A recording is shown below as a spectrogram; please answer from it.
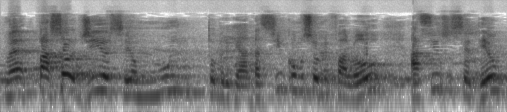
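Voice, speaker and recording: Man preaching in an echoey hall. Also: high voice. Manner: conversational preaching, frequent tag questions, acted-out prayers. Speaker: pastor. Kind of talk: sermon. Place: church hall.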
